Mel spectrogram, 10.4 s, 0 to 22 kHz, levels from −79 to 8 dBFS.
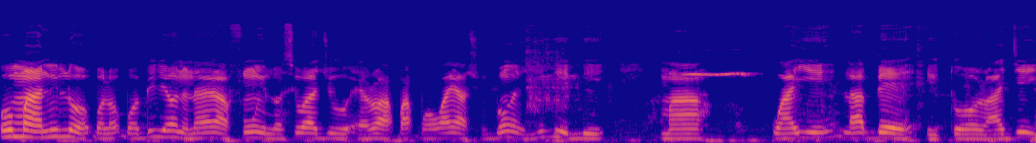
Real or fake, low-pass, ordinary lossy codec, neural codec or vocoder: real; 10.8 kHz; none; none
